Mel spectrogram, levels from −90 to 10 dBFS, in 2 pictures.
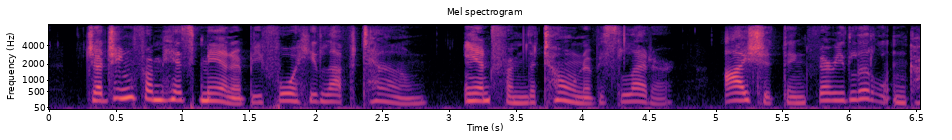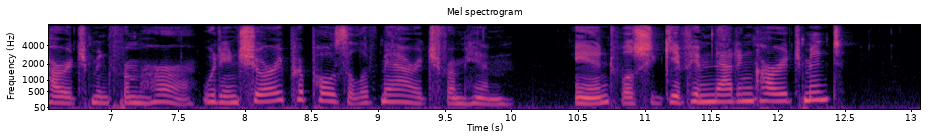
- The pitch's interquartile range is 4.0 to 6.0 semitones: Yes, average, 5.1 semitones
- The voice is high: Yes, high, 200 Hz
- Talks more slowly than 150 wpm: No, average, 175 wpm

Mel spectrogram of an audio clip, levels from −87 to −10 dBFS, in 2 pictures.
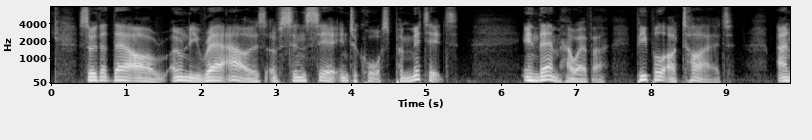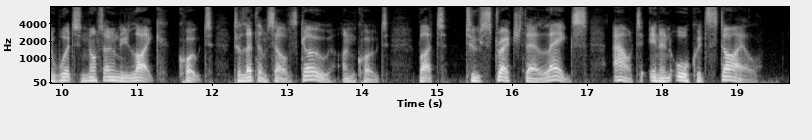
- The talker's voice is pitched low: Yes, low, 115 Hz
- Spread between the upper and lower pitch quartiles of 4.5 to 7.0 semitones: Yes, average, 5.2 semitones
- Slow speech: Yes, slow, 115 wpm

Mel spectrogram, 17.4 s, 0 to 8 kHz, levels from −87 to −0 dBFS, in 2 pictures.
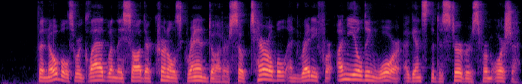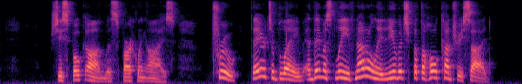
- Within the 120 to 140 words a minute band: No, average, 155 wpm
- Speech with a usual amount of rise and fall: No, wide, 8.2 semitones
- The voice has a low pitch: No, medium, 145 Hz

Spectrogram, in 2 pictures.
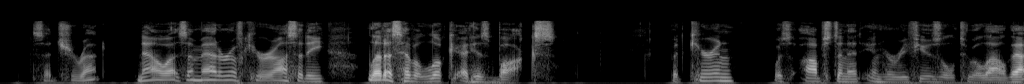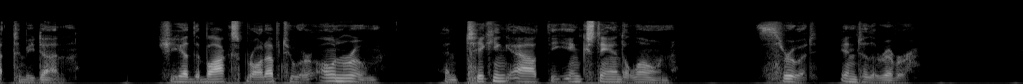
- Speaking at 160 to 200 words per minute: No, average, 145 wpm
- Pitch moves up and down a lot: No, average, 4.3 semitones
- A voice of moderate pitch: No, low, 120 Hz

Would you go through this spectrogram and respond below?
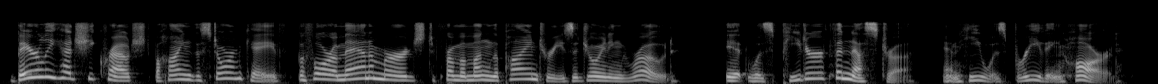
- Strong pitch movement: Yes, wide, 6.3 semitones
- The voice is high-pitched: Yes, high, 200 Hz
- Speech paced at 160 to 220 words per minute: No, average, 150 wpm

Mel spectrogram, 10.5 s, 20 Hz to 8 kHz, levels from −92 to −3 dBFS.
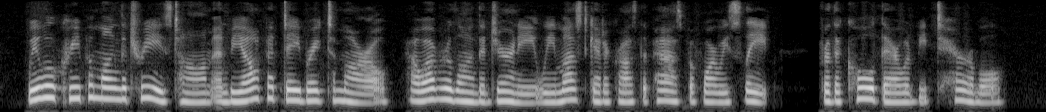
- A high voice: Yes, high, 225 Hz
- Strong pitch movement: No, average, 3.4 semitones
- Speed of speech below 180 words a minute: No, average, 190 wpm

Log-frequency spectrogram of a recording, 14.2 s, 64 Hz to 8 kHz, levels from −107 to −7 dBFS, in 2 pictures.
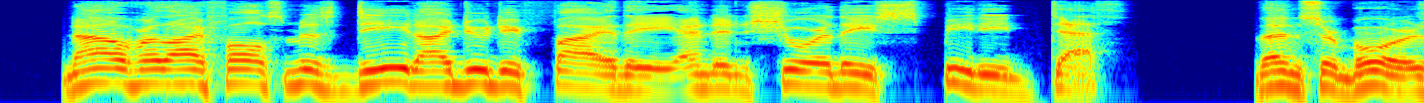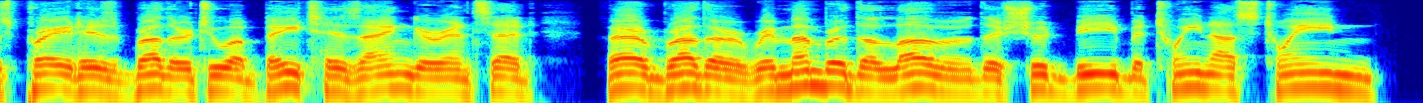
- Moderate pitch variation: Yes, average, 3.7 semitones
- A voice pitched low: Yes, low, 125 Hz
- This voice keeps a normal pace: Yes, average, 155 wpm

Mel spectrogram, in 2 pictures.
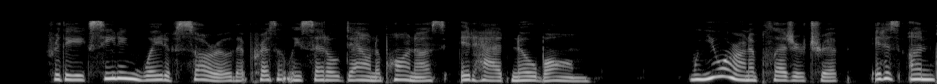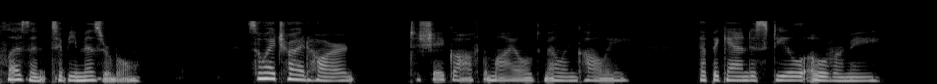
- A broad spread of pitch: No, average, 3.7 semitones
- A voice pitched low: No, high, 190 Hz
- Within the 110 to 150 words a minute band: Yes, average, 145 wpm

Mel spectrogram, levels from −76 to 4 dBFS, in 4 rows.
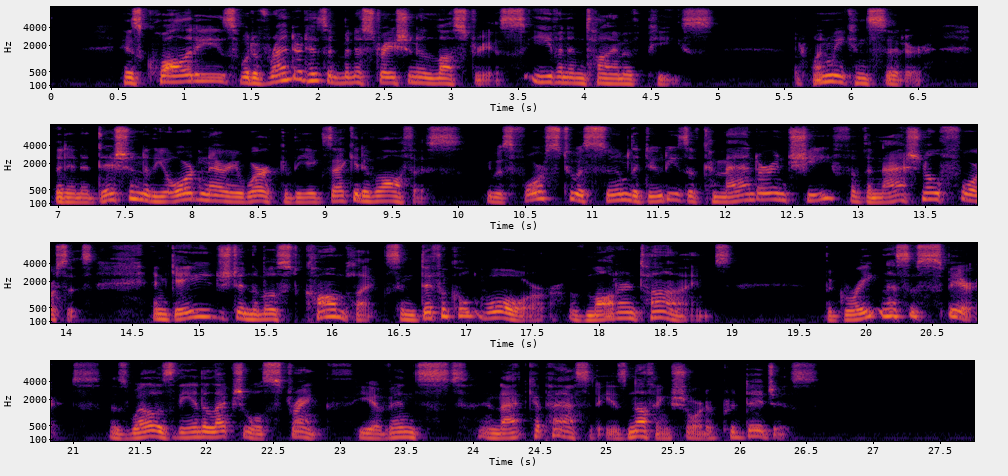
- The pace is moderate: Yes, average, 160 wpm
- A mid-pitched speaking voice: Yes, medium, 150 Hz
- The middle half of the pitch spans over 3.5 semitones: Yes, average, 5.0 semitones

